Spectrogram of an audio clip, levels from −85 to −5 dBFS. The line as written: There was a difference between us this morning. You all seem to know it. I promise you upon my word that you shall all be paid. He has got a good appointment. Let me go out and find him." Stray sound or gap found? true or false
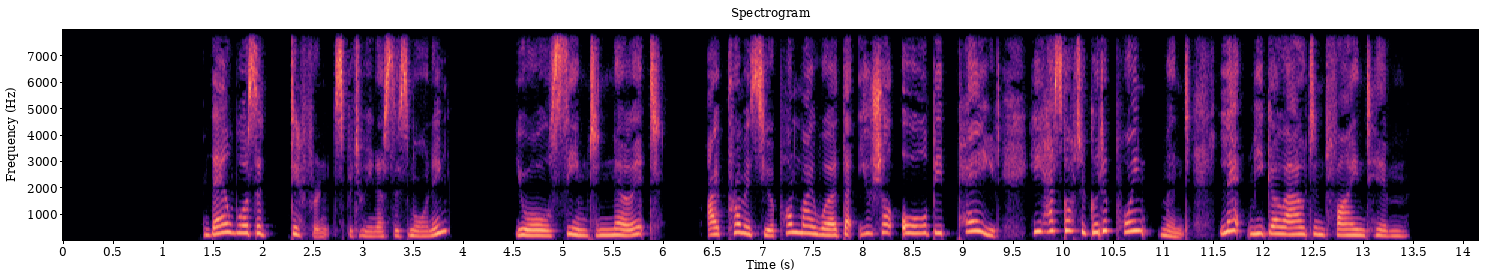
false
